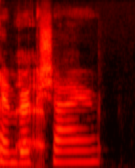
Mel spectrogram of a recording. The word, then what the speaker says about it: Pembrokeshire: Sorry if I butchered Pembrokeshire.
